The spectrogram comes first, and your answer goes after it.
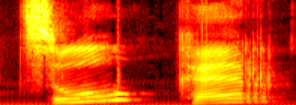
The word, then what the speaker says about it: цукерки: Ділимо на склади. Цукерки. Наголос падає на другий склад.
